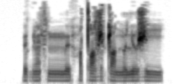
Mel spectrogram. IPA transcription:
ø ɡ ɭ æ̃ s mː ø h ɯ tˤ i zˤ y ʈ ɑ n o lʲ o ʒ i

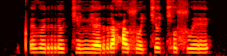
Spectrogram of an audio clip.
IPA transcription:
pʼ e ð ø r ø c ɪ ɲ ɛ r ə ħ a sʷ a c ə cʰ ə sʷ e

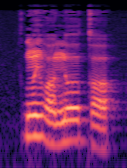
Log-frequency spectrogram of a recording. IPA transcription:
ɡʷ ĩ˦ β ɔ˨ n oː˦ k ɔ˨

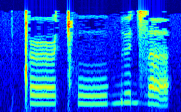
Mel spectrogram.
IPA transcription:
ǃ ə˞ ǀʰ uː ɡ͡b ʉ d͡z ɐ

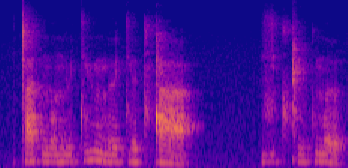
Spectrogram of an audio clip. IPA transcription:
ǀ a tʲ n o n ʉ tʲ ʉ m ø tʲ ə tʲ ǃ a | zʲ ə tʲ ǁ ʉ tʲ m ə

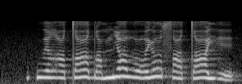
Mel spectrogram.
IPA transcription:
ʔ u ɪ̯ ʁ u tˤ a dˤ e m i ðˤ ʉ j ʉ sˤ ɑ tˤ ɑ j ɪ

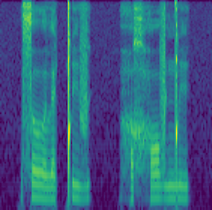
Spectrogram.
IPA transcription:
s ɤː l ɛ ǃ i v | h ɤ χ h ɔː v ŋ͡ǃ i

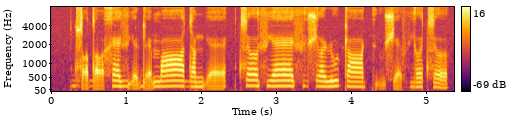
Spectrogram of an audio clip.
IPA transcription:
d͡z ṵ dˤ ɑ̰ x æ vʲ æ̰ ɖ æ̰ m ɑː d ɑ mʲ æ̰ | t͡s ʌː fʲ æː fʲ u ʃ ʌː ɳ u ʈ ɑː kʲ ṵ ʃ æ̰ f j ʌ t͡s ʌ

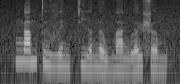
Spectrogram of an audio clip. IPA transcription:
ŋ a˧ m t̪ ɨ˨˩ v e˨˩ n c i˨˩˨ ə̯ n ə˨˩˨ w m a˨˩ ŋ l ə˧ j ʂ ə˨˩ m

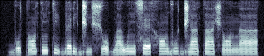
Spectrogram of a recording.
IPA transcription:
b o˨ t ɔ̃˨˦ t ĩ˦ t i˦˨ b ɛ˧ ɾ i˨ d͡ʒ i˨ ʃ o˧ b ã˧ w ĩ˦ s ɛ˦ h ɔ̃˦ ɡ u˦ d͡ʒ ã˦ t ã˦ ʃ ɔ̃˧ n ã˦

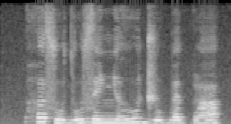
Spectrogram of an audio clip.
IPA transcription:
h ə˦ s u˨ d u˨˦ z e˧ ɲ ə˧ ɣ u˦ d͡ʒ u˨ b ɛ˧ kʷ ã˨˦

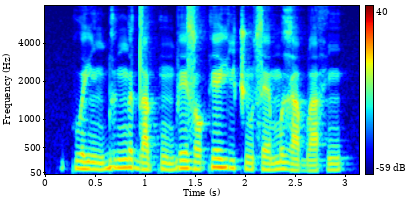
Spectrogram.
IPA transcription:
kʷ ɛ˧ j ĩ˨ ɡ͡b ɨ˦ ŋ ə˦ d a˨ kʷ ũ˨ b e˧ z ɔ˨ k e˦ j i˧ t͡ʃ ũ˨ s ɛ˨ m ə˦ ɣ a˨ b a˨ h ĩ˧

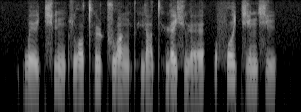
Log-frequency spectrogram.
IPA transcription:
p w e˨˩ ɪ̯ t͡ɕʰ i˥˩ ŋ t͡s w ɔ˧˥ t̪ʰ y˥ ʈ͡ʂ w ɑ˥˩ ŋ pʰ j ä˨˩ t̪ʰ ɥ ɛ˥ ɕ ɥ ɛ˨˩˦ | f ɤ˥ t͡ɕ i˥ n ɕ i˥˩

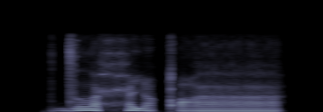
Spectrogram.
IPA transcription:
d ɤ ħ iː qʼ aː

